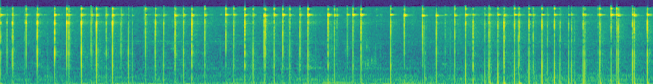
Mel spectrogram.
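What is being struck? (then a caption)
Clear bottle with cap. A tall, clear bottle with a white cap, which looks like glass but could be plastic, is held upright and tapped and scratched near the cap and neck with long fingernails. A quick, uneven series of sharp, dry clicks and taps follows, with a faint high, bright ring over soft scratching. Each tap dies away almost instantly.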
